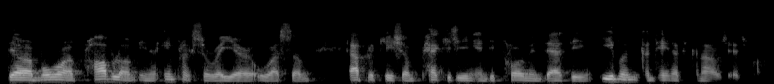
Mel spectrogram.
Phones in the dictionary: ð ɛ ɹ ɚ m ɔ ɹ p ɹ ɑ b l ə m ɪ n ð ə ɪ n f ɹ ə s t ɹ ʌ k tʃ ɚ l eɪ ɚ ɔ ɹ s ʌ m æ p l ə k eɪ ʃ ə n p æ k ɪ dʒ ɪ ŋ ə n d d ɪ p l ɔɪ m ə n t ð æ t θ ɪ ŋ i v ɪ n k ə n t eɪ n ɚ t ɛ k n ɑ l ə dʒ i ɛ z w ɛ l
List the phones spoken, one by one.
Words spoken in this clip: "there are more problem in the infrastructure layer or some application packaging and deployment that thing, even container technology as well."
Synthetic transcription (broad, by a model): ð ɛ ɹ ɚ m ɔ ɹ p ɹ ɑ b l ə m ɪ n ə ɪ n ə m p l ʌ k s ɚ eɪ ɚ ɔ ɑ s ʌ m æ p l ə k eɪ ʃ ə n p æ k ɪ dʒ ɪ ŋ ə n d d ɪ p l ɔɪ m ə n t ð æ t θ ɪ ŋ i v ɪ n k ə n t eɪ n ɚ t ɛ k n ɑ l ə dʒ i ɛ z w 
